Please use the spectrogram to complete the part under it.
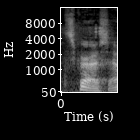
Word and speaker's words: Skroce: And I was, and for like 5 minutes, I was like, I think I'm going to go with Skroce now. And then my wife reminded me that I'd be a big idiot among my friends if, like, suddenly I had this new pronunciation, in middle age. So let's go with Skross.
